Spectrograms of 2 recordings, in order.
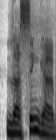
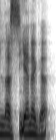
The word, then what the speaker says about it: La Cienega: And then there's La Singa, but it's actually La Cienega because it's Spanish.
